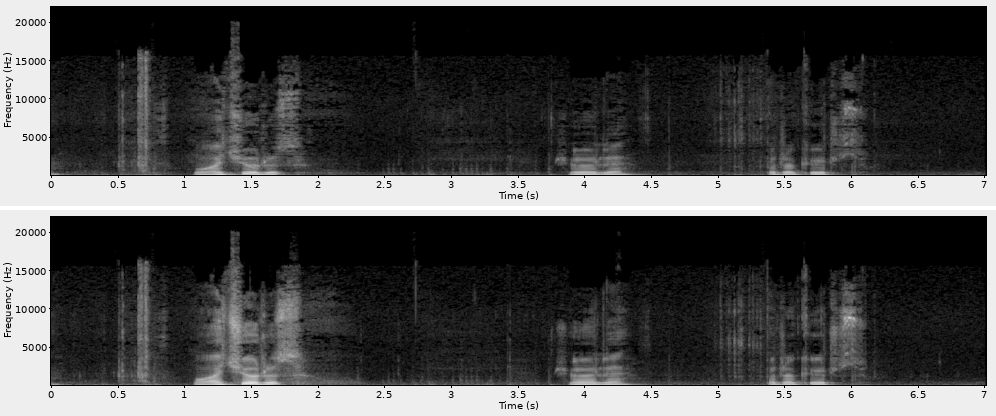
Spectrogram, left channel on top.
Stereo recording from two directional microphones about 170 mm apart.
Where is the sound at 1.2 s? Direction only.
90° right.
